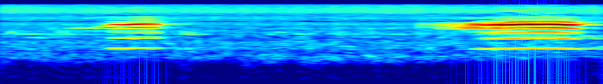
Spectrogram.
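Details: Glossy black-cockatoo (Calyptorhynchus lathami lathami), one of a family trio in Capertee Valley feeding on Allocasuarina verticillata seeds, gives two drawn-out, nasal, wailing calls about two seconds apart, the second longer and louder, over a quiet background.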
